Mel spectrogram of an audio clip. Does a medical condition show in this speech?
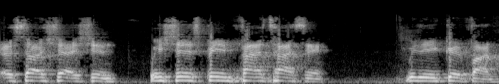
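Yes: motor neuron disease; motor neuron disease diagnosed several years ago; recent decline, MND taken its toll recently; voice slowing down.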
